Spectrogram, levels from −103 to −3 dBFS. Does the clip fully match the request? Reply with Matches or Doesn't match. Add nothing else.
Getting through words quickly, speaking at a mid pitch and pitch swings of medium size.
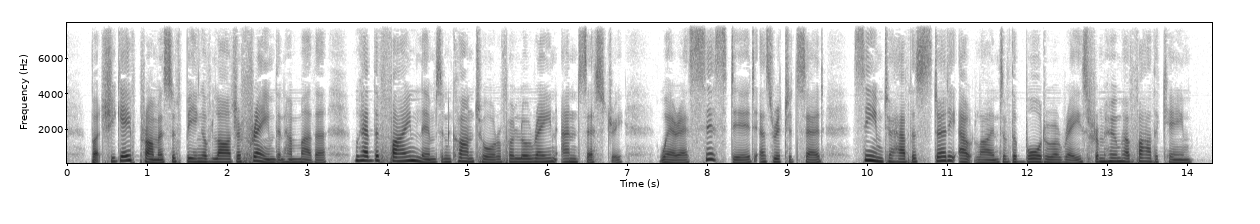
Doesn't match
